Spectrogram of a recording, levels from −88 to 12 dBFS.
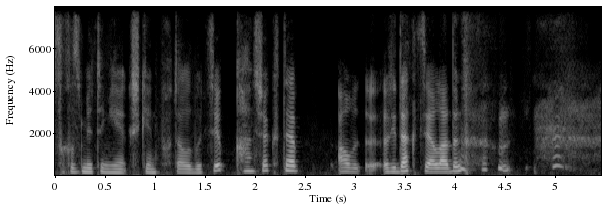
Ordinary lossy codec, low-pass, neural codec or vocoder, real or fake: none; none; codec, 16 kHz, 2 kbps, X-Codec, HuBERT features, trained on LibriSpeech; fake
